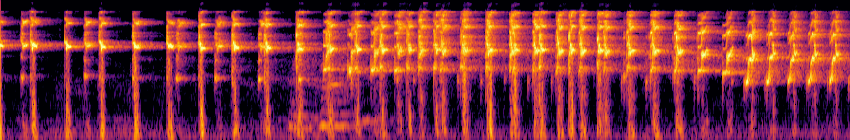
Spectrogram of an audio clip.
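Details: Lovebird chatter played to encourage other lovebirds to sing: spaced sharp clicking notes that speed up into a fast, high, buzzy chattering series.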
